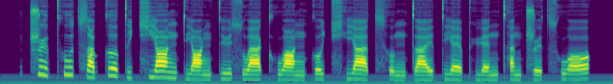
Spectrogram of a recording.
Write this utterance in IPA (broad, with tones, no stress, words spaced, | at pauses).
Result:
ʈ͡ʂɻ̩˥˩ t̪ʰu˥t͡sɑ˨ʊ̯kɤ˥˩t̪i˩ t͡ɕjɑ˥˩ŋ t̪jɑ˨˩ŋt̪y˧˥swä˧˥ kʰwɑ˨˩ŋko˦ʊ̯ t͡ɕʰjä˥˩t͡sʰʊ˨˩ŋt̪a˧˥ɪ̯ t̪jɛ˨˩ pʰɥɛ˧˥nt̪ʰa˧nʈ͡ʂɻ̩˨˩t͡sʰwɔ˧˥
